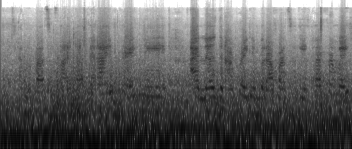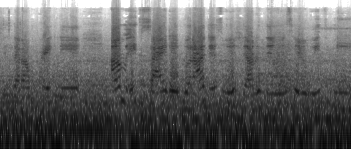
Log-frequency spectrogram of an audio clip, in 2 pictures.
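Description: A woman talking inside a moving car over a loud, steady low rumble of road and engine noise in the cabin.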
